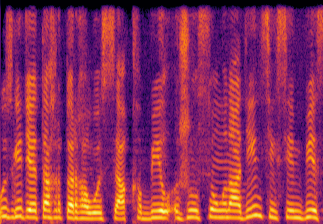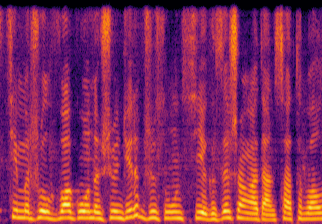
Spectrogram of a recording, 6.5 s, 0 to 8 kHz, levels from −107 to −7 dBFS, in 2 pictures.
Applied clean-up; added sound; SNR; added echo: neural mask model Resemble Enhance denoiser.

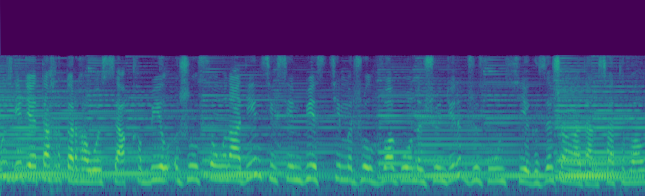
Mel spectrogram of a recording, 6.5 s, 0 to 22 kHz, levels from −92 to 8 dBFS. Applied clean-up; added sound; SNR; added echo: none; Harp; 3 dB; none.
